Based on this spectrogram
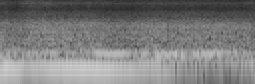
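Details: Chevrolet Cobalt revved and settling, before repair: a loud, hollow, droning exhaust roar from a defective muffler whose internal baffles have broken apart.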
